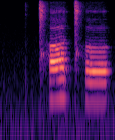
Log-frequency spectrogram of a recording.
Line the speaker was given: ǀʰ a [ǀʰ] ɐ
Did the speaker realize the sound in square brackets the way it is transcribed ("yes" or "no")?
yes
